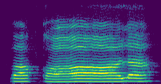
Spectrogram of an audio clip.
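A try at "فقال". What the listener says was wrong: Then at the end, in the last word, we have the letter ayn, which you missed out of the pronunciation.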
